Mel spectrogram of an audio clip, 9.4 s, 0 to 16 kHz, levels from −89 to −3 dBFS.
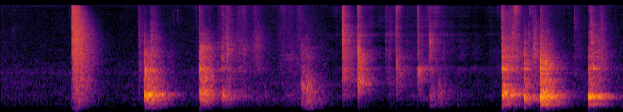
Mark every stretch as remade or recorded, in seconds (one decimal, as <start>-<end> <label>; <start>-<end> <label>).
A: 0.0-4.9 recorded; 4.9-7.5 remade; 7.5-9.4 recorded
